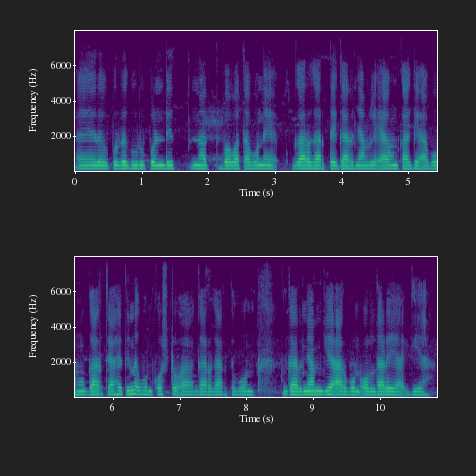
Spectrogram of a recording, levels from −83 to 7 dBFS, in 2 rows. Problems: none marked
